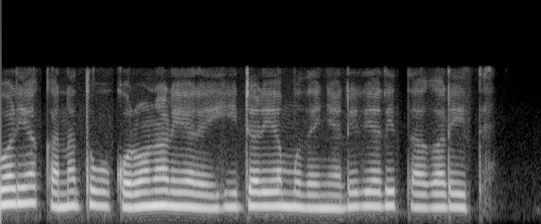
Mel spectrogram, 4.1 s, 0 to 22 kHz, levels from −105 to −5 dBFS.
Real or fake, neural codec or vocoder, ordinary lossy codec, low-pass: real; none; none; 7.2 kHz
